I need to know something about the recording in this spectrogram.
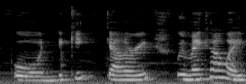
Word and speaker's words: Nike: The guide yesterday told us that her name is actually pronounced like Nikki.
